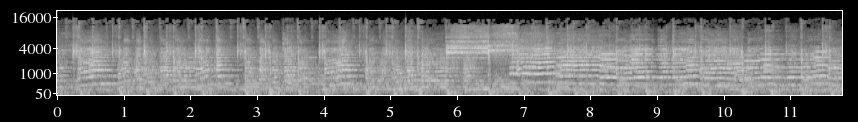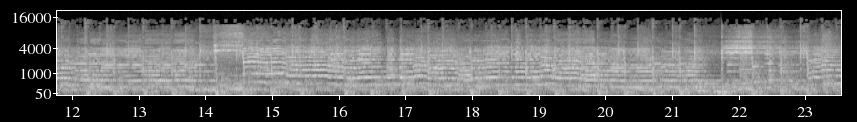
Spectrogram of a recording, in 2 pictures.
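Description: Balkan brass band playing an instrumental tune: trumpet and saxophone carry the melody over tuba and baritone horn, acoustic guitar and a drum-kit beat.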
